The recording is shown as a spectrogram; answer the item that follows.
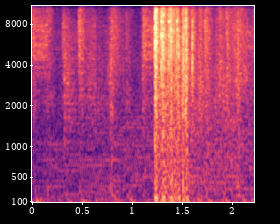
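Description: Call of Duty Modern Warfare II gunfire: a sudden loud burst of rapid shots lasting about a third of a second, then a quieter rattle over steady game background noise.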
